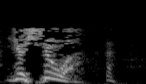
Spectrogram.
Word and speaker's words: Yeshua: If you look up this word in the Hebrew text, salvation, it is pronounced as Yeshua.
